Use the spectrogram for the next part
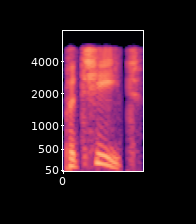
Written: petite

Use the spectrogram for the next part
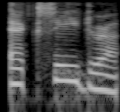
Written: exhedra

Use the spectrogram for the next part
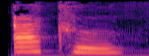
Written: aku

